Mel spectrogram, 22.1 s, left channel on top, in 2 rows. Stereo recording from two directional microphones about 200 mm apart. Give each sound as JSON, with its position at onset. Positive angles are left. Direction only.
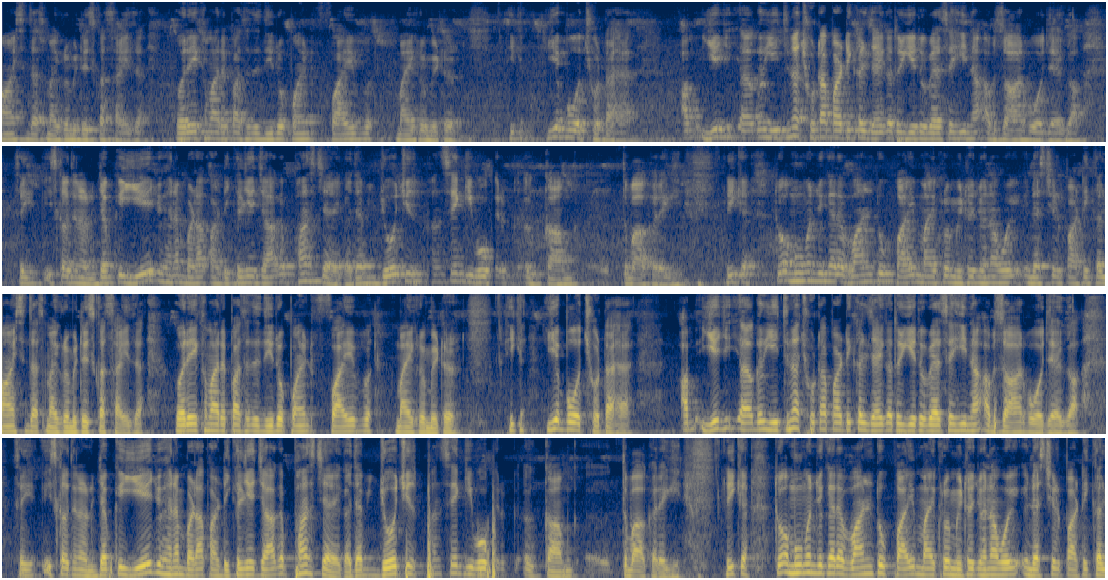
{"t": 0.0, "sound": "a man's voice", "side_deg": -55}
